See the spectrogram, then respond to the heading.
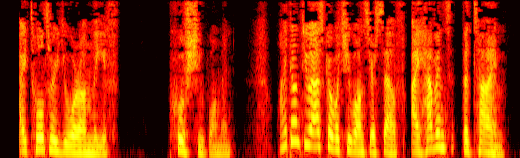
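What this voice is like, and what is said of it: Strong Czech accent. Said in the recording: “answered in his strong Czech accent”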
